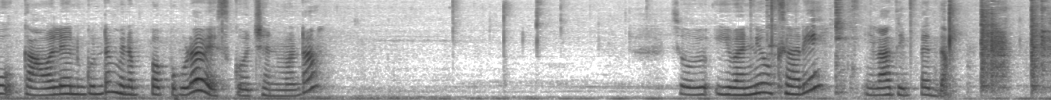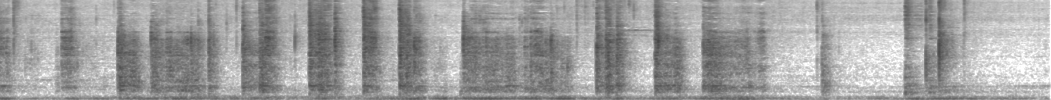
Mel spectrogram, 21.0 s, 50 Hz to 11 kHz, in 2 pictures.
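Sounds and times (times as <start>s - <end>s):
food frying in oil: 7.7s - 18.4s
steel spoon scraping pan: 7.8s - 8.8s, 9.7s - 18.4s.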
